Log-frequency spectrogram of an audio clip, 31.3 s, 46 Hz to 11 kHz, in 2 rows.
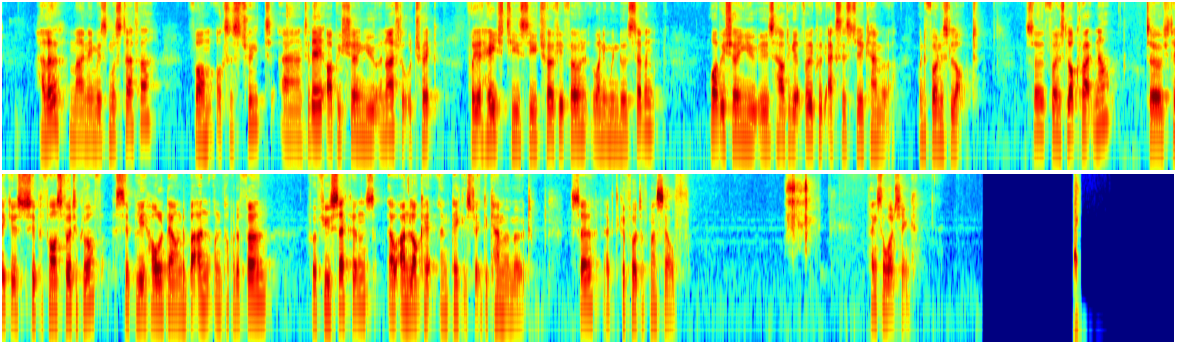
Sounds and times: Speech: 0.5s - 8.8s, 9.4s - 24.9s, 27.2s - 28.0s.

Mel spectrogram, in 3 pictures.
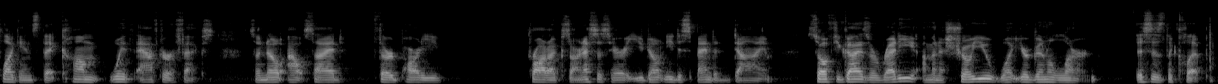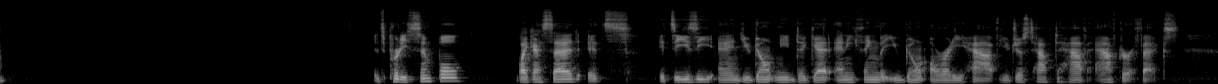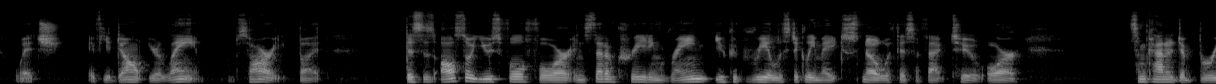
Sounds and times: Speech: 0.0s - 4.5s, 5.3s - 12.2s, 16.0s - 16.8s, 17.4s - 27.6s, 28.4s - 34.7s, 35.7s - 36.5s.

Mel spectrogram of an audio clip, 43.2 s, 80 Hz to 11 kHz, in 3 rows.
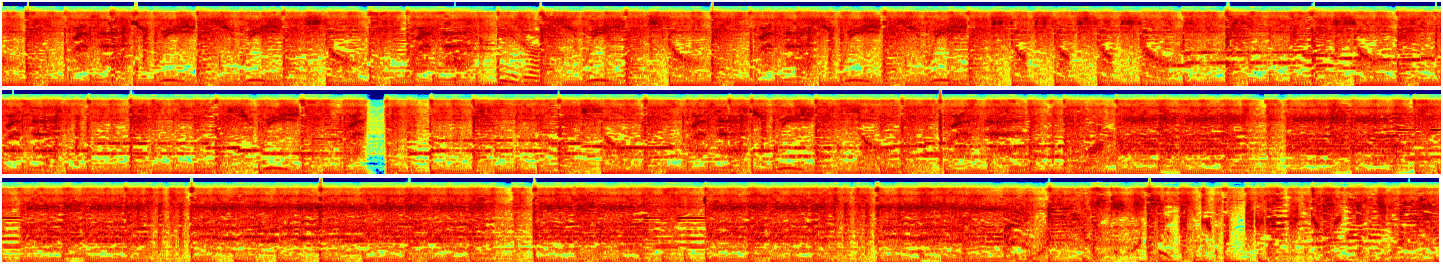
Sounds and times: Music: 0.0s - 43.1s.

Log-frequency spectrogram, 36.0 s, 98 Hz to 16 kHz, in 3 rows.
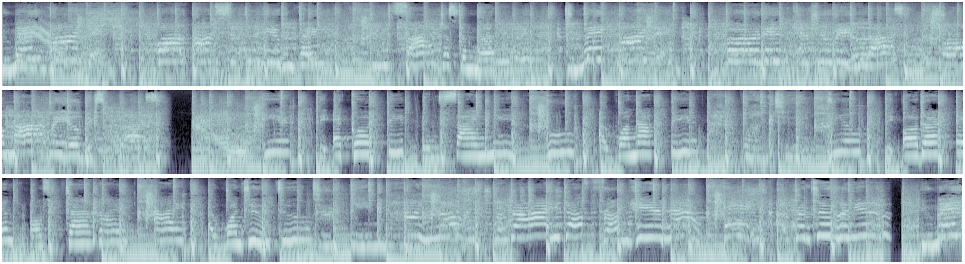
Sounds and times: Funk: 0.2s - 35.6s.

